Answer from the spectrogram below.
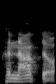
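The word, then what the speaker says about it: Renato: uh rato Mo moicano hanato actually because he's Brazilian you don't you don't pronounce him ours uh versus Drew Dober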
